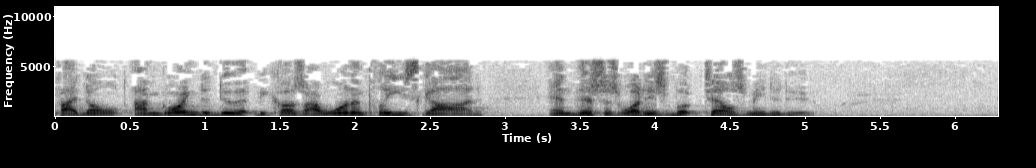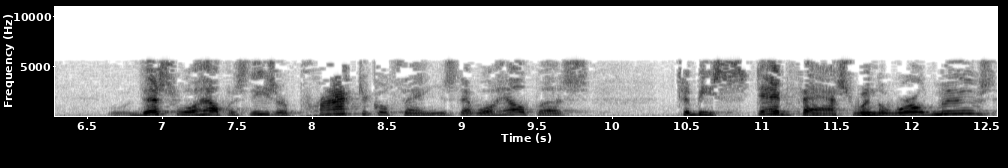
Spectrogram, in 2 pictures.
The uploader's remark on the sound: Ketha Heights Baptist Church ~ Live Broadcast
